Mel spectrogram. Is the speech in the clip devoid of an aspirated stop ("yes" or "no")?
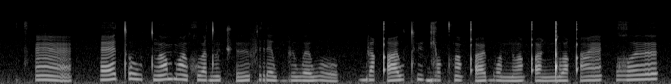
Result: no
